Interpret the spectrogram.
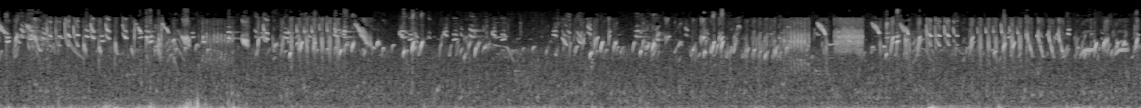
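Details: A flock of European goldfinches giving mating calls meant to prompt males to sing, a continuous bright wash of rapid twittering and buzzy trills, many birds overlapping, with faint low-pitched rumble beneath.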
